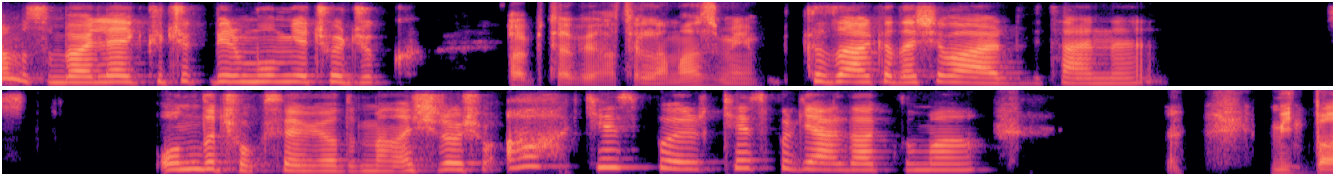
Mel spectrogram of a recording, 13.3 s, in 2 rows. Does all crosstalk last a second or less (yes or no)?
yes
